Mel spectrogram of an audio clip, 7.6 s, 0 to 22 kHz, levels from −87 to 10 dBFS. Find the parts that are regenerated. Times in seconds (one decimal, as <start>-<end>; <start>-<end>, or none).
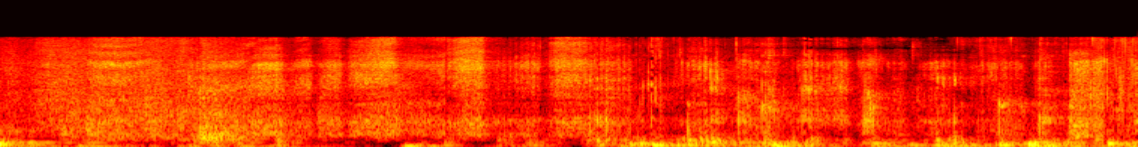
none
